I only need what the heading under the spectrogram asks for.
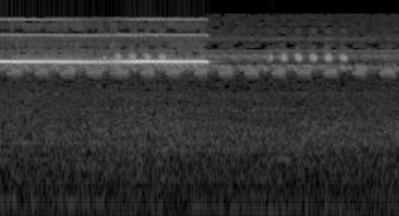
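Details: Insects sing a loud continuous high trill for two seconds, then drop to quieter rhythmic chirps, about four pulses a second, in short groups.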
